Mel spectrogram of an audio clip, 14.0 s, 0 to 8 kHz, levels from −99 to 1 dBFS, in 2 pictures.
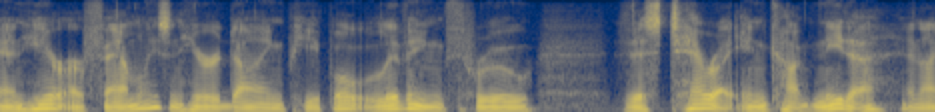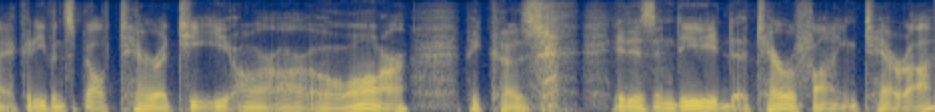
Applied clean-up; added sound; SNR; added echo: none; none; none; none.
